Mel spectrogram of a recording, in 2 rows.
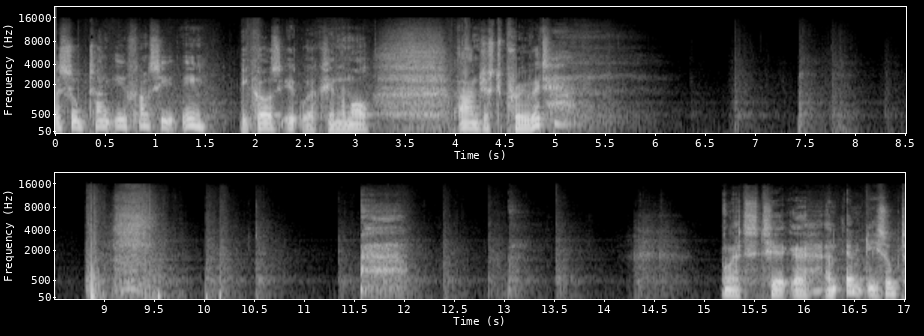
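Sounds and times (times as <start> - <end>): breathy sighs: 11.6 - 12.1.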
